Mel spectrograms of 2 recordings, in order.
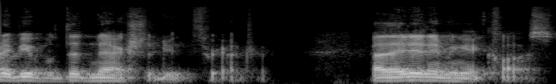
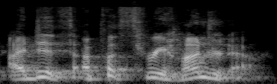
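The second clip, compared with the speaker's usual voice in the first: higher, defensive and snippy; said really mean; 6 semitones higher than usual. Retold or imitated. To his mentor, a mean defensive reply. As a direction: answer as if insulted by the question. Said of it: "I said it, like, really mean".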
